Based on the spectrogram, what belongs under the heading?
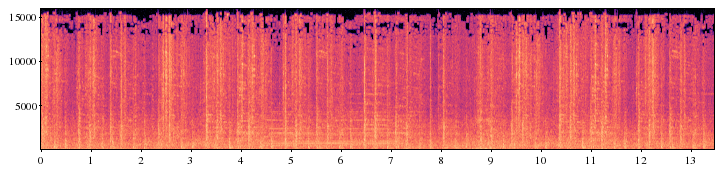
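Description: Battery-powered toy train running along a wooden plank, its motor and wheels giving a steady rapid clatter of about four clicks a second.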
